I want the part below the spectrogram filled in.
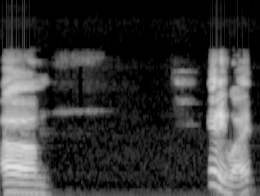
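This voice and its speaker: A thirtysomething man from southern Mississippi hosts a history channel, chatting from his seat at home in a loose, rambling, self-deprecating way. His voice sits on the high side, and the recording sounds muffled.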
